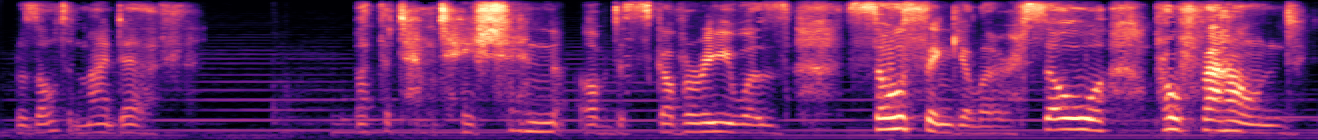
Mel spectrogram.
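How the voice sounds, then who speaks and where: Obsessed scientist for gothic radio drama, played by a woman: slow, theatrical, deliberate confession over faint music. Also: lowish voice, close to an everyday voice, poor audio. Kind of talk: gothic radio play monologue.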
